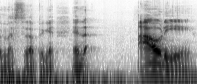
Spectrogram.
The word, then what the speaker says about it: Audi: the comments down below the first one is audi most american i know it i know it but i know pronounce it like i just said it yes in german we say audi audi oh man dude i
